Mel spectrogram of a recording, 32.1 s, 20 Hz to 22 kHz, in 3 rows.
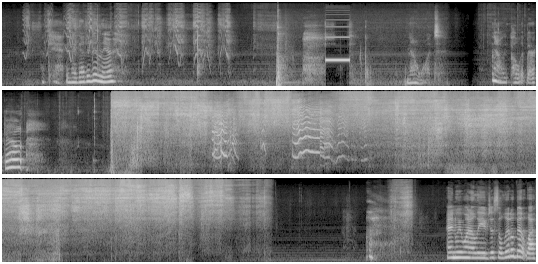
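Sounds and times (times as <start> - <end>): short wavering squeals: 0.4 - 5.2, 14.8 - 18.0
air hissing from tire: 12.9 - 26.8, 29.2 - 29.7.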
